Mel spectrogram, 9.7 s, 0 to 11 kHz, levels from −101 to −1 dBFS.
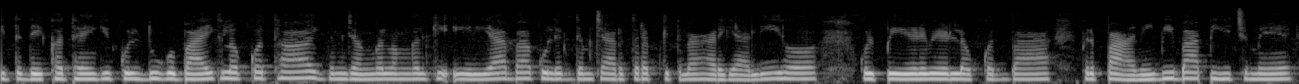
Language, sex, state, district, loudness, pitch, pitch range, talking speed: Hindi, female, Uttar Pradesh, Varanasi, -33 LUFS, 215 Hz, 210-220 Hz, 215 wpm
